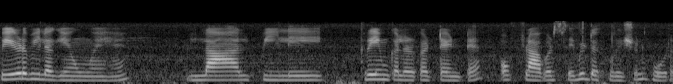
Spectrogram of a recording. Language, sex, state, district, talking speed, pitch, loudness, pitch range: Hindi, female, Uttar Pradesh, Budaun, 170 wpm, 205 Hz, -25 LUFS, 195-220 Hz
